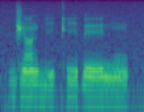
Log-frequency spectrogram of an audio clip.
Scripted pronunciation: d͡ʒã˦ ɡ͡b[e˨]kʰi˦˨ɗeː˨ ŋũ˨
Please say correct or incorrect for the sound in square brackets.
incorrect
